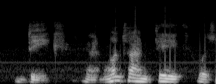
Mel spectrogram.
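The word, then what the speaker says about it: DiC: is from and circle entertainment originally made by deke what some people would mispronounce their their name because it spelled di see I'm not going to tell you how they would pronounce it probably but it's pronounced deke and one time teeth was owned by Disney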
